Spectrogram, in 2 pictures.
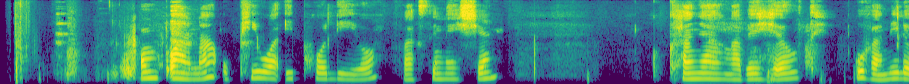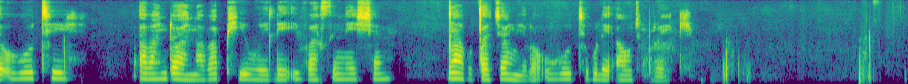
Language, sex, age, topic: North Ndebele, male, 36-49, health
